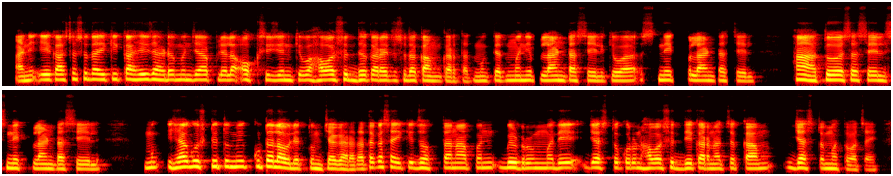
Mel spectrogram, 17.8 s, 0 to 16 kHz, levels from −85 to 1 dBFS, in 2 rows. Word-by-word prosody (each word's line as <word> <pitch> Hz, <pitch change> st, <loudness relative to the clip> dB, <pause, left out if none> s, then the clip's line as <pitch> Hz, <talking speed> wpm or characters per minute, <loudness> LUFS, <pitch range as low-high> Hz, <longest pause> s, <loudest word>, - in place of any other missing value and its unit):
आणि 160 Hz, +3 st, 0 dB
एक 195 Hz, +1 st, +2 dB
असं 195 Hz, +2 st, 0 dB
सुद्धा 210 Hz, 0 st, +1 dB
आहे 200 Hz, -1 st, +4 dB
की 210 Hz, -, +1 dB
काही 200 Hz, -1 st, +4 dB
झाडं 190 Hz, -2 st, +1 dB
म्हणजे 190 Hz, 0 st, -3 dB
आपल्याला 185 Hz, 0 st, -1 dB
ऑक्सिजन 180 Hz, -1 st, -3 dB
किंवा 185 Hz, -1 st, -2 dB
हवा 180 Hz, +3 st, +2 dB
शुद्ध 185 Hz, -2 st, 0 dB
करायचं 175 Hz, -2 st, 0 dB
सुद्धा 175 Hz, +1 st, -2 dB
काम 155 Hz, -2 st, -2 dB
करतात. 150 Hz, -2 st, -6 dB
मग 160 Hz, 0 st, -6 dB
त्यात 170 Hz, -1 st, -2 dB
मनी 175 Hz, 0 st, 0 dB
प्लांट 170 Hz, -1 st, +1 dB
असेल 165 Hz, -1 st, -3 dB
किंवा 160 Hz, 0 st, -1 dB, 0.2 s
स्नेक 180 Hz, -2 st, -2 dB
प्लांट 170 Hz, -3 st, 0 dB
असेल. 155 Hz, -2 st, -6 dB, 0.4 s
हां, 190 Hz, -4 st, +7 dB
तुळस 185 Hz, -1 st, +4 dB
असेल, 175 Hz, -1 st, 0 dB
स्नेक 175 Hz, +1 st, -3 dB
प्लांट 165 Hz, -2 st, -1 dB
असेल. 155 Hz, -1 st, -3 dB, 0.5 s
मग 205 Hz, -, -3 dB
ह्या 205 Hz, +3 st, +6 dB
गोष्टी 230 Hz, +1 st, +2 dB
तुम्ही 225 Hz, 0 st, +1 dB
कुठं 235 Hz, -1 st, +5 dB
लावल्यात 180 Hz, -5 st, +6 dB
तुमच्या 165 Hz, -1 st, 0 dB
घरात? 145 Hz, -2 st, -2 dB
आता 155 Hz, +6 st, 0 dB
कसं 215 Hz, +1 st, 0 dB
आहे 195 Hz, -, +1 dB
की 195 Hz, -, -1 dB
झोपताना 185 Hz, 0 st, -1 dB
आपण 190 Hz, +1 st, -5 dB
बेडरूममध्ये 185 Hz, -1 st, +2 dB, 0.2 s
जास्त 195 Hz, 0 st, +1 dB
करून 185 Hz, 0 st, -3 dB
हवा 180 Hz, +1 st, +1 dB
शुद्धीकरणाचं 175 Hz, -1 st, -1 dB
काम 170 Hz, +1 st, +2 dB, 0.3 s
जास्त 185 Hz, -1 st, +1 dB
महत्त्वाचं 145 Hz, -6 st, -5 dB
आहे. 125 Hz, -, -13 dB
180 Hz, 190 wpm, -22 LUFS, 165-190 Hz, 0.5 s, हां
